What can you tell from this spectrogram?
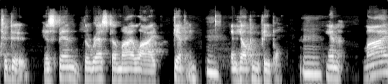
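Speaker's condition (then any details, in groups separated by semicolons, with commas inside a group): Aphasia, apraxia, dysarthria after stroke; doctors said would never talk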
